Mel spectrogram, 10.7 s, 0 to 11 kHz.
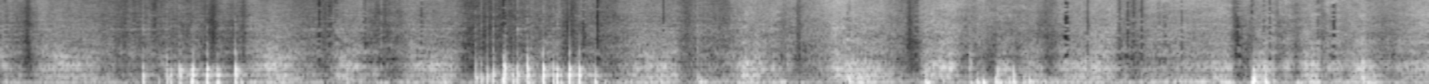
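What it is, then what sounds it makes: Velvet jewelry box, scratched. Long nails scratch and rub across the fabric surface of a closed, palm-sized black velvet-covered jewelry case. Soft, muffled scraping comes in bursts, with clusters of quick dry scratches around 1–2 and 3.5–4.5 seconds and slower brushing rubs between them.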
